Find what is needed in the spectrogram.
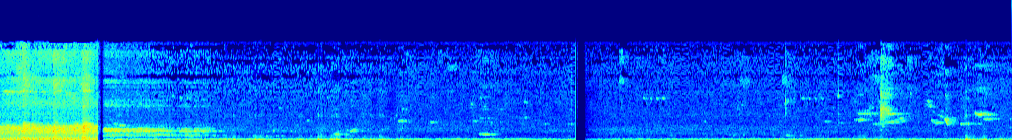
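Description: Outdoor ambience: a low steady rumble with a few faint bird chirps. A louder sound cuts off abruptly about a second in, where the picture changes.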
